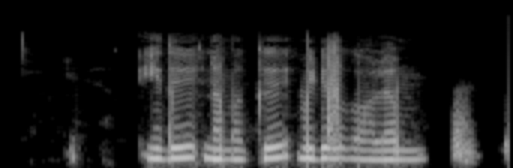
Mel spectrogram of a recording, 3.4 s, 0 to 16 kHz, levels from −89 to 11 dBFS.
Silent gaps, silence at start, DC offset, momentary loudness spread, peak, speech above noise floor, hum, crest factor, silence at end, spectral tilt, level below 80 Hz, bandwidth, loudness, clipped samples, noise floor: 3.27-3.33 s; 0.45 s; under 0.1%; 13 LU; -4 dBFS; 26 dB; none; 16 dB; 0 s; -7 dB/octave; -54 dBFS; 7.2 kHz; -20 LUFS; under 0.1%; -44 dBFS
